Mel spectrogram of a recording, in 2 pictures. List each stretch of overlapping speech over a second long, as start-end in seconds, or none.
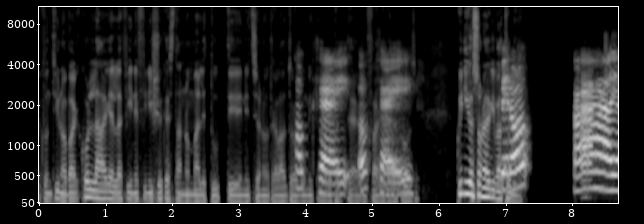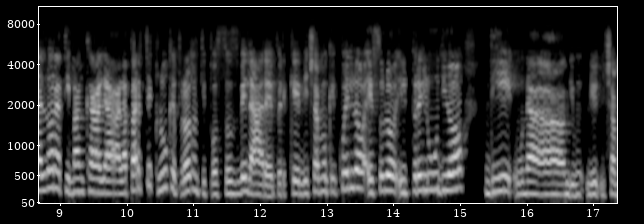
3.9-5.6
